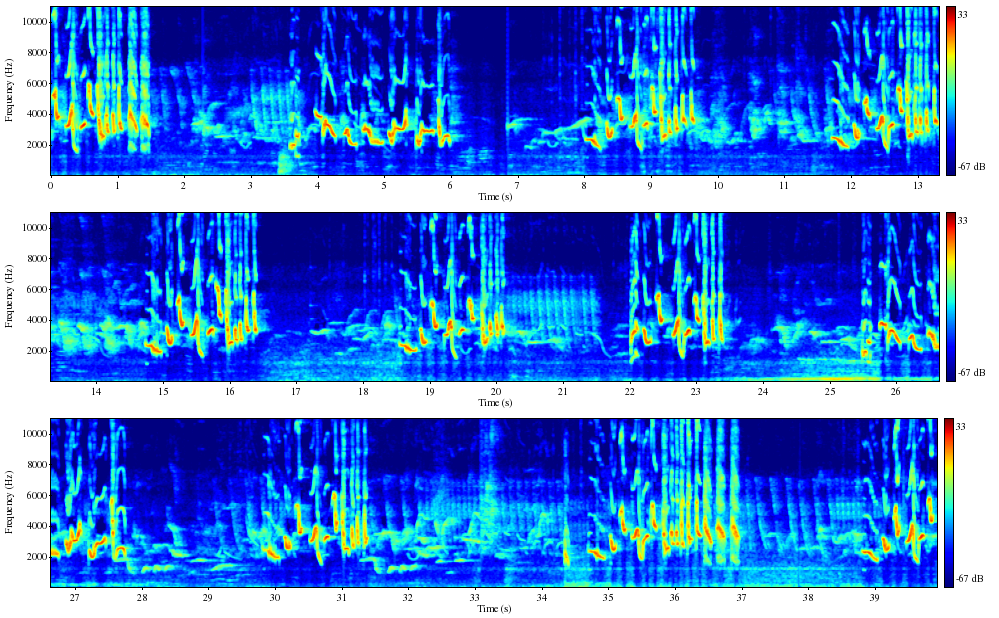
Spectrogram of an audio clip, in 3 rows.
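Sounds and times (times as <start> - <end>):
bird whistling and chirping: 0.0 - 1.5, 17.2 - 21.1, 22.0 - 37.0, 38.7 - 39.9.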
